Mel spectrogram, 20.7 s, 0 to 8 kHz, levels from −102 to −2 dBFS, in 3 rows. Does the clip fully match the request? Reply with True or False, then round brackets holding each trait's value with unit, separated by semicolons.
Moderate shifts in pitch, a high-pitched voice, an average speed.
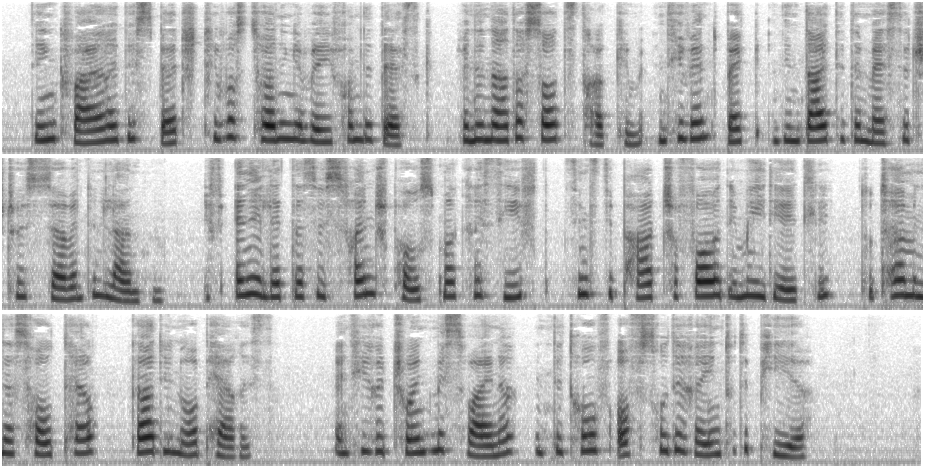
True (3.3 semitones; 275 Hz; 180 wpm)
